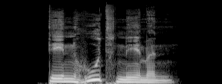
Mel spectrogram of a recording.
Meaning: to resign, quit
- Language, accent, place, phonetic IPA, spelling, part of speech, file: German, Germany, Berlin, [deːn huːt ˈneːmən], den Hut nehmen, verb, De-den Hut nehmen.ogg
